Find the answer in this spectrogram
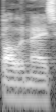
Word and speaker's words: Bolognese: But then my missus was like, you don't pronounce the G.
